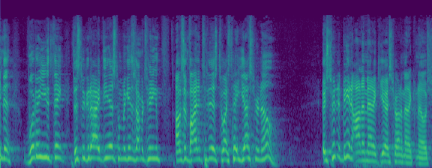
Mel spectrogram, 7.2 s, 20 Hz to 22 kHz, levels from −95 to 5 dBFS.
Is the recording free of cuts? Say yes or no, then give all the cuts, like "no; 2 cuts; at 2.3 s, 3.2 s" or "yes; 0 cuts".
yes; 0 cuts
